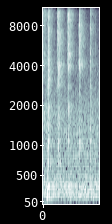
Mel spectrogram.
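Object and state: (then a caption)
Acrylic nail not yet dry. An acrylic nail on a practice hand is tapped five times, giving short, light, bright clicks that die away almost at once. The nail is not yet dry and still curing, so it sounds different from a dried nail.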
